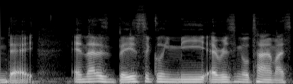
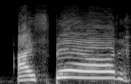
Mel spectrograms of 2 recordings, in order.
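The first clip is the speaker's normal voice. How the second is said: put-on very high, shrill, loud toddler-like tantrum; 7 dB louder than usual. Retelling faking a kid's tantrum in the kitchen for Mom, mock tantrum. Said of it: "I'll throw a big tantrum like".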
